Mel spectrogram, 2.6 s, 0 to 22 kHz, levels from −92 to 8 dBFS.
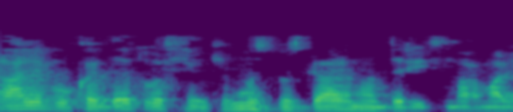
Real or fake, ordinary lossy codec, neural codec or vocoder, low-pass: fake; MP3, 24 kbps; codec, 16 kHz in and 24 kHz out, 2.2 kbps, FireRedTTS-2 codec; 7.2 kHz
